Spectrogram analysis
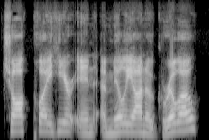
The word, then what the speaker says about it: Grillo: play here in Emiliano Grillo or really it's griot if we want to talk about you know Spanish pronunciation but don't mind me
